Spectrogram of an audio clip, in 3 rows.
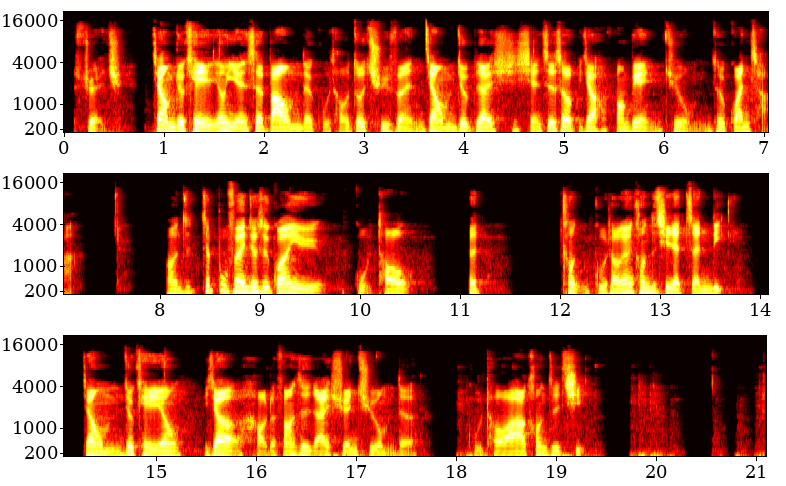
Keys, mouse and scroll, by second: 0.0-1.2 drag, 1.5-4.5 middle drag, 13.6-14.4 middle drag, 14.4 click, 15.3-15.8 scroll down 3, 15.8-16.8 middle drag, 16.8 g, 18.2 ctrl+z, 18.5 click, 19.1 g, 19.9 ctrl+z, 20.4-21.1 middle drag.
